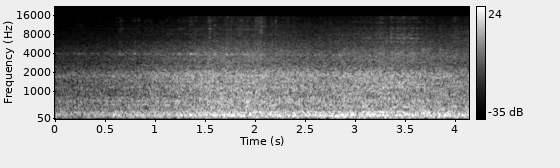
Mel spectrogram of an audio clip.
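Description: A locomotive's engine roars as it passes close by.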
